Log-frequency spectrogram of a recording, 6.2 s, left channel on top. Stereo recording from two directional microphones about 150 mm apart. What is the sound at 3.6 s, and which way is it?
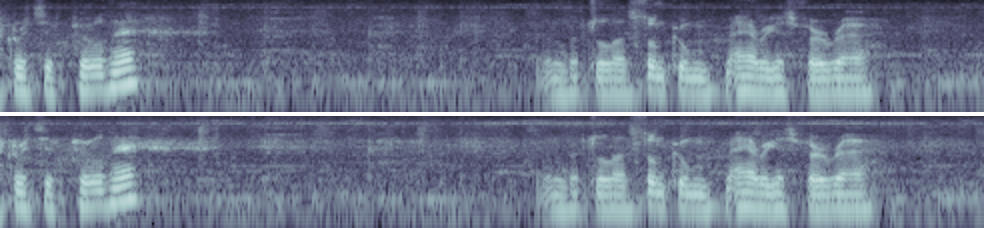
Speech, 5° left (ahead or behind).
